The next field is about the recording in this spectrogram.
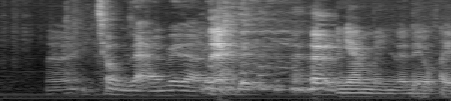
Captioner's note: laugh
